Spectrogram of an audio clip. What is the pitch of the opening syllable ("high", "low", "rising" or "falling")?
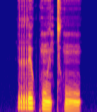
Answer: high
